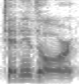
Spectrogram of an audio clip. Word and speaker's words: tenedor: Last Vow get stress but denor ends with an R this is what I call a lizard word remember in Spanish words that end in l z r or D the very last vow gets stressed let me say that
